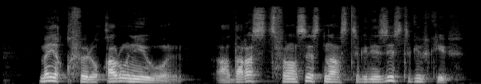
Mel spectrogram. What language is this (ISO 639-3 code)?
kab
